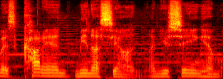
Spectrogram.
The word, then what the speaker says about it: Karen: So Karen Minasyan, and by the way, that's the way you pronounce it. It's not Karen, but Karen. There is no Karen in Armenian, so it's only Karen.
